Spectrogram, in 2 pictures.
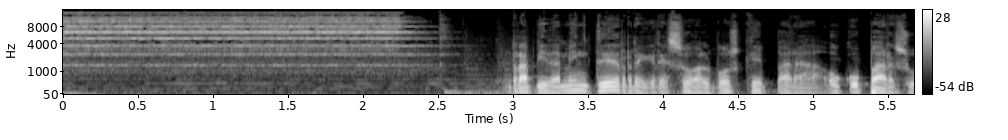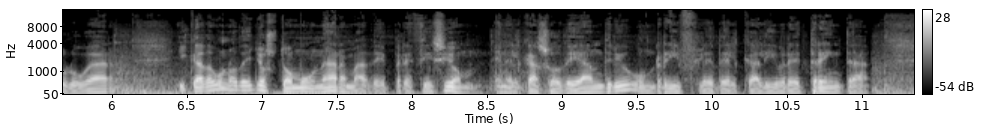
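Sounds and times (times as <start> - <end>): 
school fire alarm ringing: 0.0 - 2.7
speech: 3.0 - 11.3.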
